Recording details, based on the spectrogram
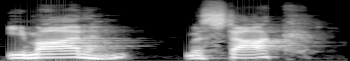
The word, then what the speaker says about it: Emad Mostaque: All right, Emad mostaque, did I say that right? – Yep.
